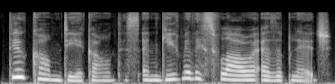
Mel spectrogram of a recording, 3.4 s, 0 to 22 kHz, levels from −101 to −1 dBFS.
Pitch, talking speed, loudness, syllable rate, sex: 220 Hz, 215 wpm, -18 LUFS, 4.8 syllables/s, female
